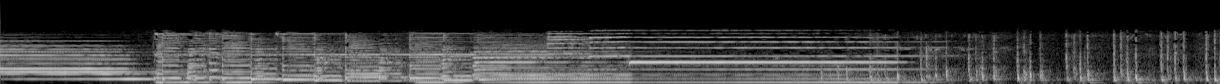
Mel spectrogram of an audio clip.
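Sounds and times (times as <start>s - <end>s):
sustained musical chord: 0.1s - 9.2s
horse hooves clip-clopping: 7.8s - 12.2s.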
